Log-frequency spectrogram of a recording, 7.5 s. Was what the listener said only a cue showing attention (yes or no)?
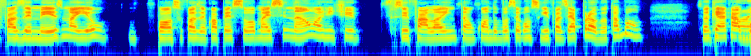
yes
